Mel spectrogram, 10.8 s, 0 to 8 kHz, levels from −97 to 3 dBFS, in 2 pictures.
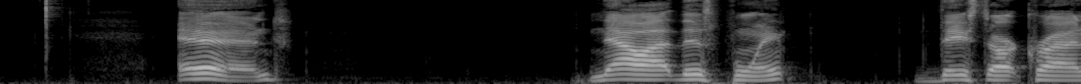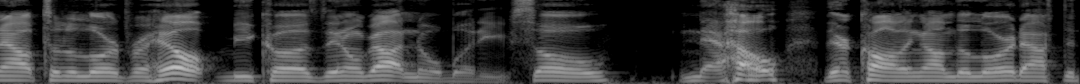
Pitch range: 135-170 Hz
